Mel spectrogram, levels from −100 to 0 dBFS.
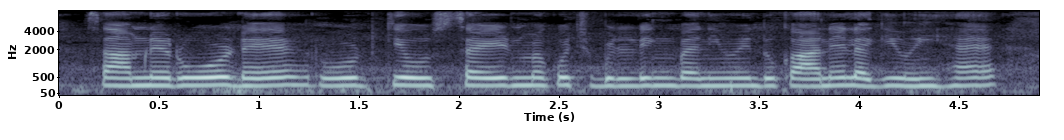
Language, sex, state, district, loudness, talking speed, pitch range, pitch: Hindi, female, Chhattisgarh, Kabirdham, -27 LUFS, 205 wpm, 230-240 Hz, 235 Hz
